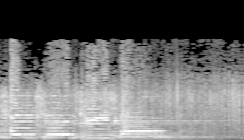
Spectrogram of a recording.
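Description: A Cantonese film song playing: a woman singing over instrumental accompaniment, with held, gliding melodic notes.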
